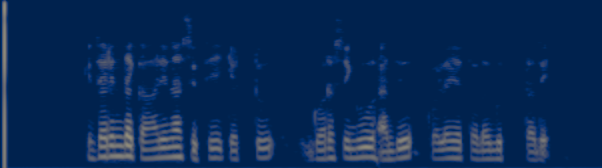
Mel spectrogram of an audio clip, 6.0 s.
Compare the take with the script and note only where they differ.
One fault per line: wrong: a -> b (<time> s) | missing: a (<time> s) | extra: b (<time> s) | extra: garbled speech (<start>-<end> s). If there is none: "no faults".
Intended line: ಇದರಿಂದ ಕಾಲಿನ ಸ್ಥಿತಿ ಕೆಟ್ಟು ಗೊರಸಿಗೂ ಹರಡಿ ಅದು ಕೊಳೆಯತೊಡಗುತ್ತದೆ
missing: ಹರಡಿ (3.7 s)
